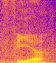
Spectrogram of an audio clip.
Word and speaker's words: Fia: Goodbye, Fee. Or Fia, I should say. I need to pronounce it correctly, remember, otherwise the chat will get tilted.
